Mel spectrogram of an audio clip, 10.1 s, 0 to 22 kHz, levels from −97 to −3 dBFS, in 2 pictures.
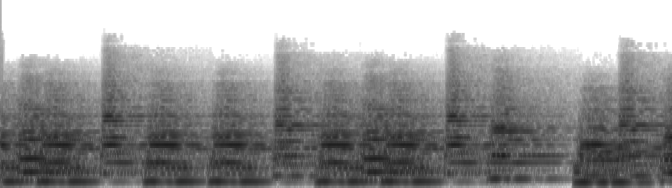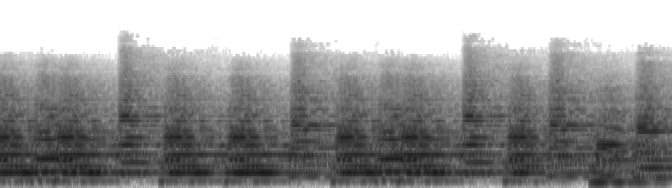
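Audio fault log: Throughout: channel delay (comb filtering). One channel lags the other by around 10 ms, and the two are summed to mono. Shared content cancels in fixed, evenly spaced notches, the first near 40 Hz. The sound comes out hollow and phasey.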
